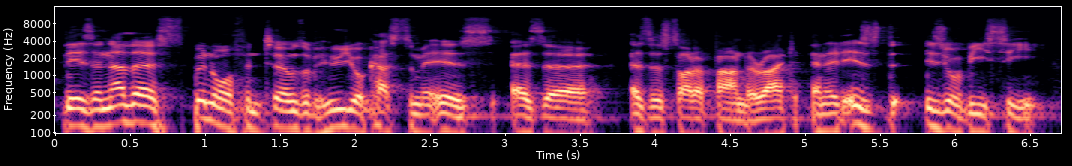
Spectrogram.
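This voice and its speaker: Male VC panelist, lowish voice, relaxed conversational delivery. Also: brisk. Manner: relaxed, conversational, frequent ums. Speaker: venture capital managing director, panelist. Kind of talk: panel discussion.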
